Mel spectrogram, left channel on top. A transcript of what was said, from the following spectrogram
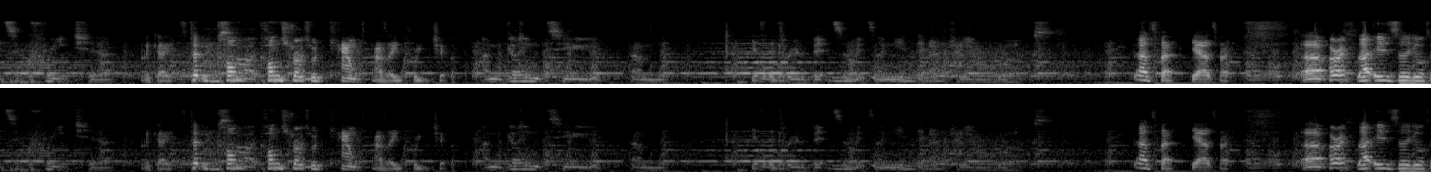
a creature. Okay. So technically, constructs would count as a creature. I'm going to Yes, go they do. through a bit, so it's only if it actually works. That's fair. Yeah, that's fair. Alright, that is your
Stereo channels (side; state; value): right; quieter; 7.6 dB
